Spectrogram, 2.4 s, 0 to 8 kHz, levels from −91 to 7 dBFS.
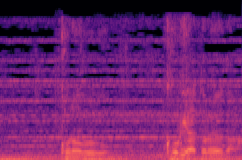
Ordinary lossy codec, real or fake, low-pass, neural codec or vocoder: AAC, 32 kbps; real; 7.2 kHz; none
